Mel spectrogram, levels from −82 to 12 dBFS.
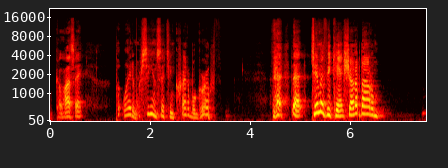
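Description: Damaged data in a compressed stream breaks into the speech three times: at 1.72 to 1.77 s, 3.12 to 3.18 s, and 6.13 to 6.18 s, each lasting about 50 to 60 ms. In each spot the decoder is handed corrupted bytes, misreads or discards the affected frames, loses its place, and hunts for the next valid frame header before normal decoding resumes. That brief misdecode comes through as a short chirp, squawk, click or hole cutting across the speech.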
